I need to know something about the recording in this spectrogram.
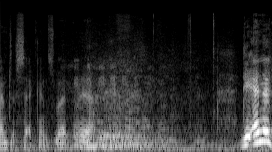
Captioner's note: laughter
